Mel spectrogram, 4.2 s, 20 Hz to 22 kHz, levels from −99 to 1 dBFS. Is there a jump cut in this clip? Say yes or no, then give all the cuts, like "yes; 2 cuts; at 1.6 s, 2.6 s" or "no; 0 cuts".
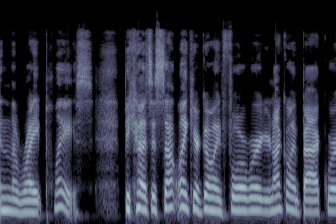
no; 0 cuts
